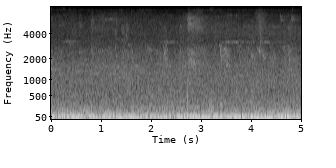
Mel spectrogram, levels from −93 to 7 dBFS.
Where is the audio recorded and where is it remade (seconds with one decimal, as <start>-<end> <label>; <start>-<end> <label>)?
0.0-5.0 recorded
